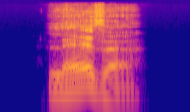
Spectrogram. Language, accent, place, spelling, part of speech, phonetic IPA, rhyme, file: German, Germany, Berlin, läse, verb, [ˈlɛːzə], -ɛːzə, De-läse.ogg
- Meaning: first/third-person singular subjunctive II of lesen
